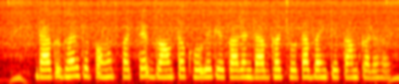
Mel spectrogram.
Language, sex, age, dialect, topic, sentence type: Magahi, female, 18-24, Central/Standard, banking, statement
